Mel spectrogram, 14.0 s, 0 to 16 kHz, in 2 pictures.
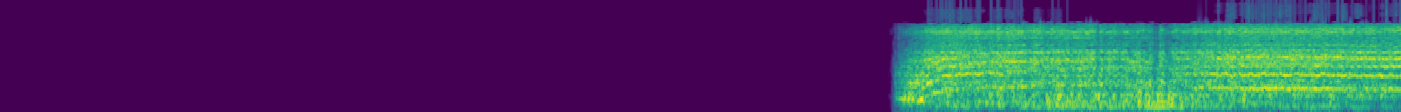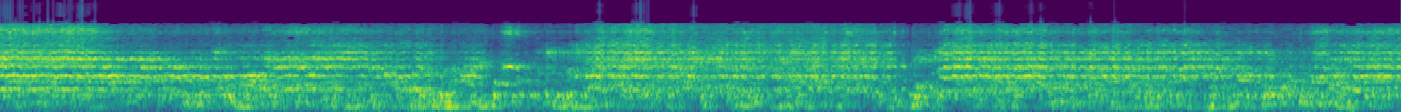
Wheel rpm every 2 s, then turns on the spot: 0, 0, 100, 170, 160, 160, 160.
none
